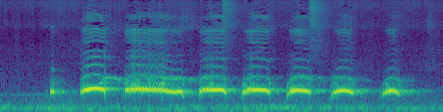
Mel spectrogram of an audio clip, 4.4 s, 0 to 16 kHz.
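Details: Loud-voiced local spotted dove of the Songgo Ratu kuk 5 type, used as a lure for other doves: a short opening note, then a steady run of about seven rounded, hollow coos, roughly two per second, over quiet background.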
